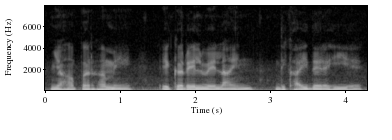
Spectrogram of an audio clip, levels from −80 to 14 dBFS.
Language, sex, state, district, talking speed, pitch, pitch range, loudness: Hindi, male, Uttar Pradesh, Lalitpur, 140 wpm, 120 Hz, 115-125 Hz, -16 LUFS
